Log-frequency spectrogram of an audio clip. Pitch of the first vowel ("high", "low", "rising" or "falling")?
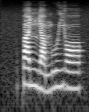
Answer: high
